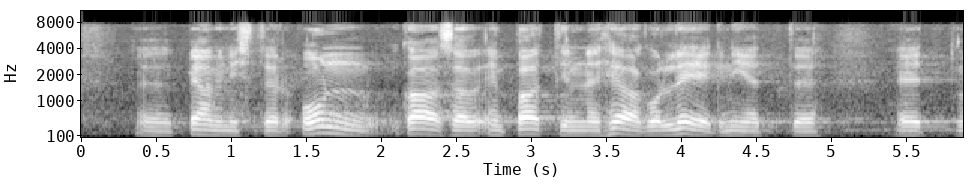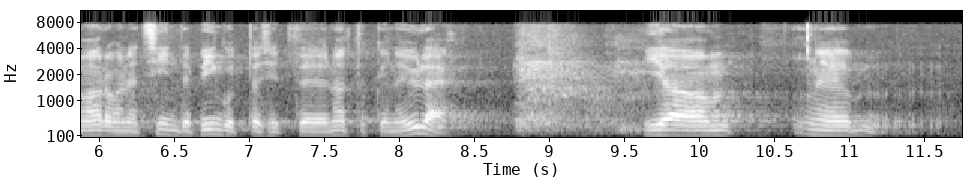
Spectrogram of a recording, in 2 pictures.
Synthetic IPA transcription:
pe̞ɑminist̪e̞ro̞nkɑːsɑve̞̰mpɑːt̪ˑiline̞ɦe̞ɑko̞lːe̞ːɡ̥niːe̞t̪ː | e̞t̪mɑɑrvɑne̞t̪siːnd̪e̞piŋɡ̥ut̪ːɑsit̪ːˑe̞nɑt̪ːˑukːe̞ne̞ylḛ | jɑ

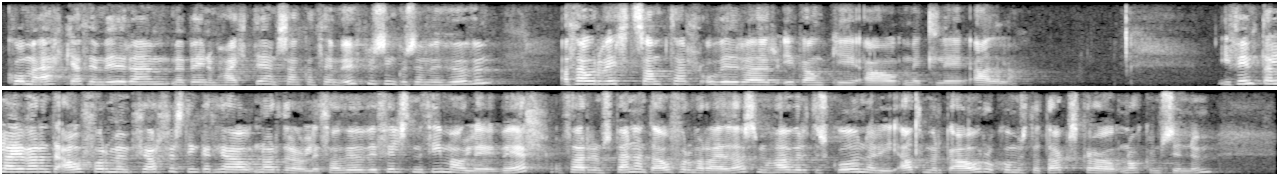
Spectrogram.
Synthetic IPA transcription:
kʰɔːmaɛhcɪawθejmvɪðɾaðʏmːɛðpeːjnʏmɦajht̪ɪɛnsamkʰam̥t̪θejmʏhplʏsiŋkʏsɛmvɪðɦœːvʏm | a̰ðθawɛɾvɪr̥t̪samt̪ʰalɔ̰ɣvɪðɾaːðʏɾikawɲcɪʔawmɪt̪lɪʔaːðɪla̰ | ifɪm̥t̪alaːjɪvaːɾant̪ɪʔaːwfɔɾmʏmfjawɾ̥fɛst̪iŋkaɾ̥çawnɔɾðɾawlɪθawhœːvʏvɪðfɪlst̪mɛθiːmaːwlɪvɛːlɔ̰ɣθaðɾɛɾʏmspɛnːant̪ɪaːwfɔɾmaɾaːjðaɾ̥sɛmaɦavvɛɾɪt̪ːɪ̥skɔːðʏnaɾiʔa̰t̪lmʏɾkaaːwɾɔɣkʰɔːmɪst̪awt̪akskɾawnɔhkɾʏmsɪnːʏm

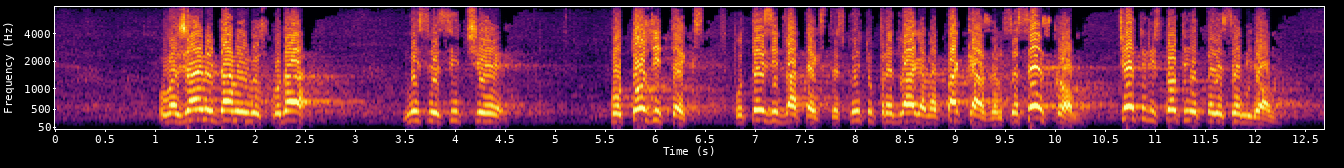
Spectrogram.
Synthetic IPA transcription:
ʊ̰vɐʒaɛmid̪amiːɡospod̪a | mislʲəsit͡ʃɛ | pot̪ɔzit̪ɛkst̪pot̪ɛzid̪vat̪ɛkst̪əskoit̪ʊpɾɛd̪lˠaɡəmɛpakːazvəmsəfsɛmskɾɔmno̰ | t͡ʃɛt̪iɾist̪ɔt̪inipɛd̪ɛsɛmiliɔnə̰

